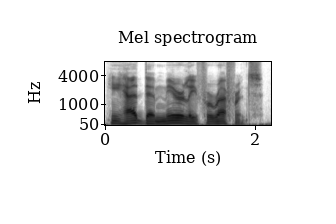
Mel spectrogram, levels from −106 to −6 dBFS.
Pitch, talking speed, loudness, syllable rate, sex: 100 Hz, 160 wpm, -17 LUFS, 5.3 syllables/s, male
